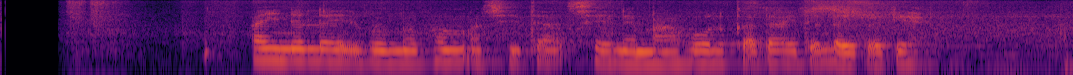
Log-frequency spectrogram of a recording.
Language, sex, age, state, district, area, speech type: Manipuri, female, 45-60, Manipur, Churachandpur, rural, read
